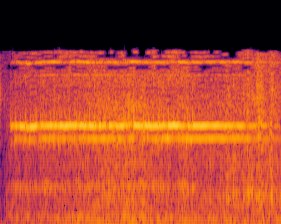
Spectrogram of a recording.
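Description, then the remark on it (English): A telephone rings in one continuous, unbroken burst, a steady trilling tone held over a hissy, muffled background, with no one speaking. It is a collect call from Midland City, ringing somewhere out over the Atlantic Ocean. “I have a collect call from Midland City for Chicken Man.”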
